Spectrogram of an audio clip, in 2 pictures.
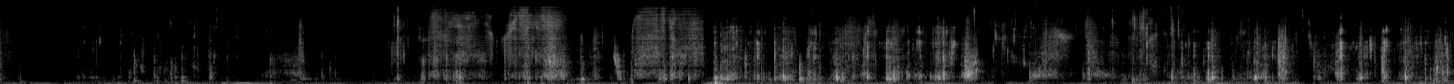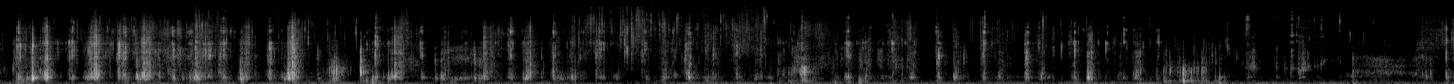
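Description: Close-miked crunching and chewing of crispy Nashville-style fried chicken. The dense, irregular crunches begin about four seconds in, after a few quieter seconds.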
